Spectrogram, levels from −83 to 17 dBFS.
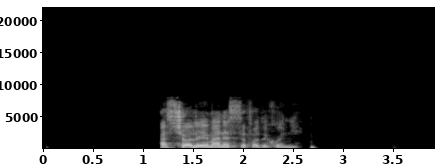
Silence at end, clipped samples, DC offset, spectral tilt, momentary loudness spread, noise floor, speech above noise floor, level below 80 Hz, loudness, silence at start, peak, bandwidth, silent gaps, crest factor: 1.2 s; under 0.1%; under 0.1%; -4.5 dB/octave; 18 LU; under -90 dBFS; over 74 dB; -60 dBFS; -16 LUFS; 1.15 s; -2 dBFS; 8 kHz; none; 18 dB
